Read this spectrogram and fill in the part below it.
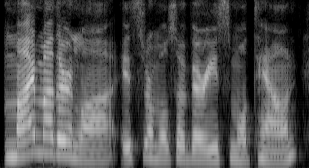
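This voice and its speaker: A woman's voice: mid-range voice, normal speed, bright, forceful tone, clear, resonant tone, no room sound. A woman from Mexico hosting a podcast, chatting casually and mixing Spanish words into her English. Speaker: podcast host. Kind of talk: casual chat.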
